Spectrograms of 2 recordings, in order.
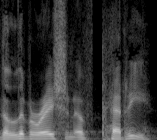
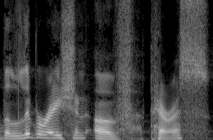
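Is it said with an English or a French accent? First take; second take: French; English. First: It is said with a put-on French accent. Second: It is said with a plain English accent.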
